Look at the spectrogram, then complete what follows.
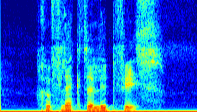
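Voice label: "gevlekte lipvis", Dutch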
